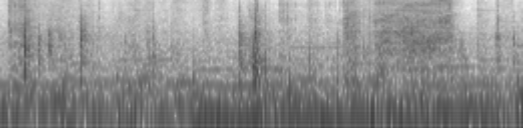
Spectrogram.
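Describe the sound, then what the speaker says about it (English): Printer paper being ripped into strips: soft rasping tears repeat several times at close range, quiet and papery, with faint rustling between the rips. "with your printer paper, you're just going to rip it"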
